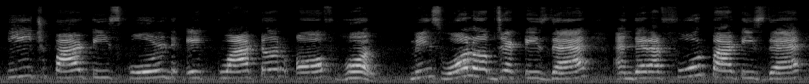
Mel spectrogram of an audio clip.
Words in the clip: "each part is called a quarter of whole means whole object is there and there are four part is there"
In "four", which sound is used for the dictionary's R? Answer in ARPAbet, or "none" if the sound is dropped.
R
